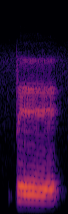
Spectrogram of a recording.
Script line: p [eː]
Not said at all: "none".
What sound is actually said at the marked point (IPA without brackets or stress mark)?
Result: øː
